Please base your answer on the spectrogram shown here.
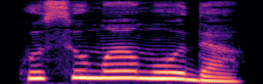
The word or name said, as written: ಕುಸುಮಾಮೋದ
